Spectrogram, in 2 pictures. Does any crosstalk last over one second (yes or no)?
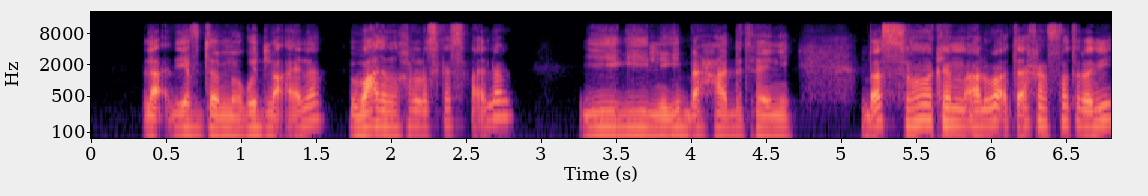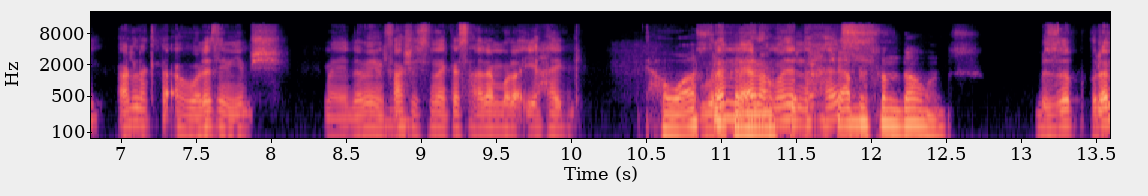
yes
